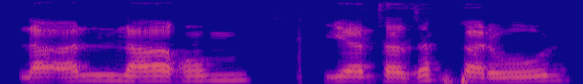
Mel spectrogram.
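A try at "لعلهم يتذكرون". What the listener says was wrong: हाँ जी, लअल्लाह नहीं पढ़ना इसमें, लअल्लाहुम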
